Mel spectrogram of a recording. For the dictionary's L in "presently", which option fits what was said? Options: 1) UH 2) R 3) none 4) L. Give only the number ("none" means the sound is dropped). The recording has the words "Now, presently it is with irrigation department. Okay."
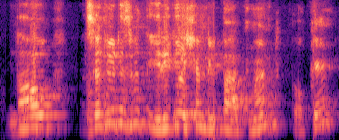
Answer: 3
